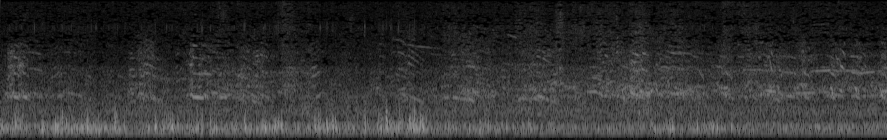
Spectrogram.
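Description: Black-headed gulls in a dense, noisy chorus of harsh, rasping calls that overlap continuously. There is a low background rumble.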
